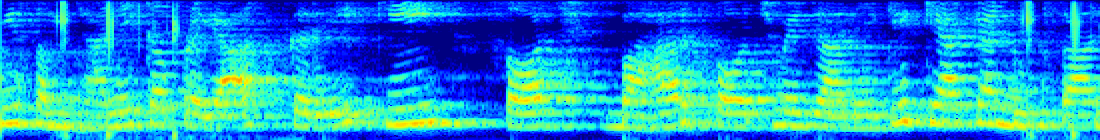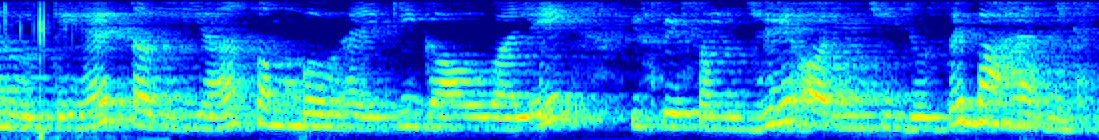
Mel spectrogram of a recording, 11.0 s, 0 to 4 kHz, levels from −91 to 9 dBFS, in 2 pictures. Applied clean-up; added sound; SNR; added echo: none; Crack / Crushing; 15 dB; reverberation time 0.7 s.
